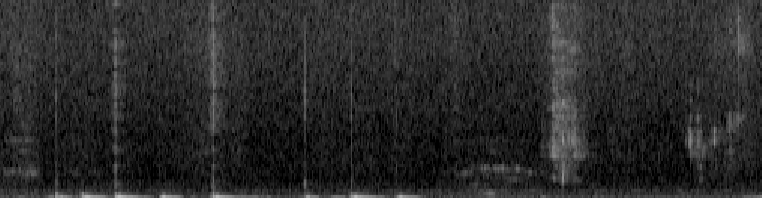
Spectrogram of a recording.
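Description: Stylus tip tapping on an iPad Pro's glass screen: a run of about eight soft, dull taps, irregularly spaced, over the first three and a half seconds, then a few faint ticks.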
